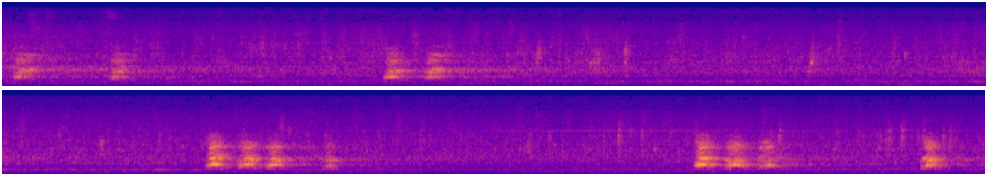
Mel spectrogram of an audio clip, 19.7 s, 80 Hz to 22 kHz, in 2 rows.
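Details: Rex the dog barking while running around at night, 21 September 2018: short clusters of two or three barks separated by long quiet gaps, some distant and soft, over background hiss.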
